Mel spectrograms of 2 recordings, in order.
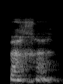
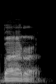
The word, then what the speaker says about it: Baha: So the name is Baha, not Bara.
